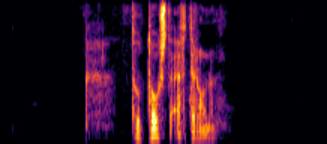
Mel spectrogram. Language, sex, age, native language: Icelandic, male, 40-49, Icelandic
